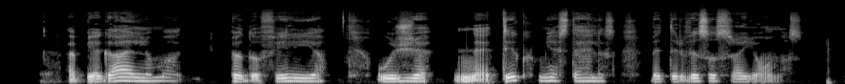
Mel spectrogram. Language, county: Lithuanian, Klaipėda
